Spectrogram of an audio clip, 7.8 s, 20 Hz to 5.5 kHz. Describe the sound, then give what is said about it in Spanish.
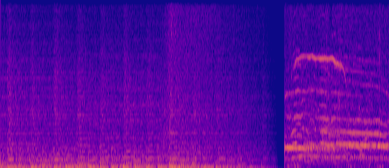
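A large crowd of prison inmates shouts and yells desperately for help after a weekend riot at the Turi detention center in Cuenca, Ecuador, in loud, surging waves. After a brief break, shrill, wavering cries rise over a rough, noisy background. “Son los gritos de personas privadas de su libertad solicitando desesperadamente ayuda luego de un motín registrado el fin de semana en el Centro de Privación de la Libertad de Turi en Cuenca, localizada a unos 480 kilómetros de Quito.”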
